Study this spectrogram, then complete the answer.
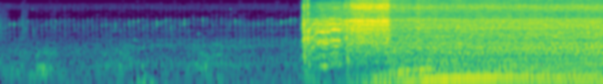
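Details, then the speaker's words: Range Rover (Lincoln Green) first start, freshly serviced ignition, fed from a jerry can not the tank, no alternator output: short crank then fast steady choke idle; stalls off choke, owner judges mixture too lean. "right so let me wait it's gonna have to run with the choke on it's obviously running so lean that it can't run without the choke"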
